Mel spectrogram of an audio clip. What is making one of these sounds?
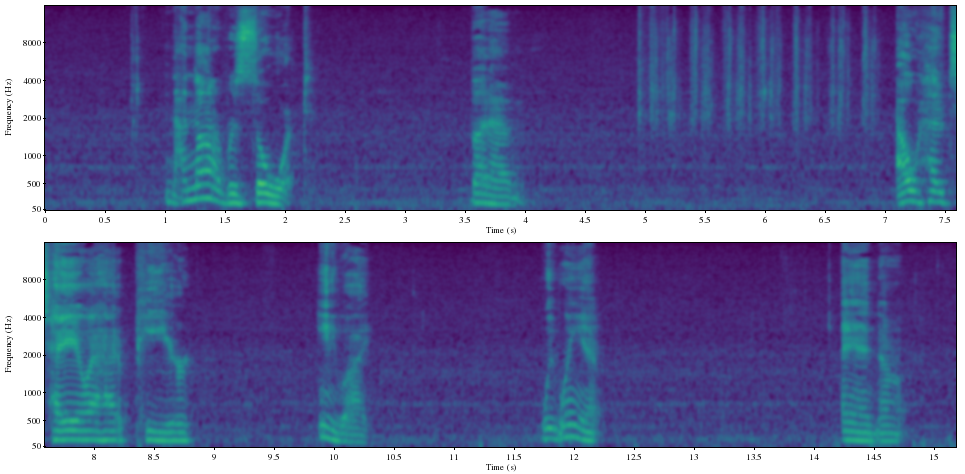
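A woman speaks calmly in short phrases close to the microphone.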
